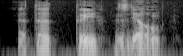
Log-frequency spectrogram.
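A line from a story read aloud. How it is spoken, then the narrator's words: Quiet. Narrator (Russian): тихо сказал Валиенте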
